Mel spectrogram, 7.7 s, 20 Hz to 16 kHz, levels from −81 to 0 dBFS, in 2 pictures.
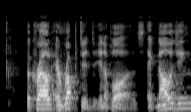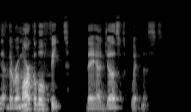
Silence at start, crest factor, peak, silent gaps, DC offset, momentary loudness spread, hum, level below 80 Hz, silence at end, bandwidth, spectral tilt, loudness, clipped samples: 0.55 s; 22 dB; 0 dBFS; 5.38-5.53 s, 6.38-6.42 s; under 0.1%; 23 LU; none; -72 dBFS; 0.95 s; 9 kHz; -5 dB/octave; -21 LUFS; under 0.1%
